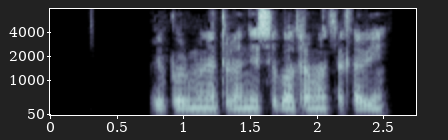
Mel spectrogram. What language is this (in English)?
Pashto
